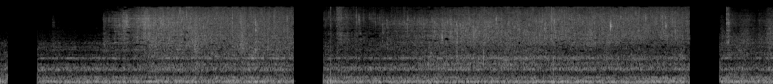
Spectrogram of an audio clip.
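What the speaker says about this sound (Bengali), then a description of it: "অল্প আছে চিকেনগুলো আমি লাল লাল করে ভেজে নেব।" Marinated chicken frying in very hot oil in a wok, a loud continuous hiss and crackle heard close up, broken by two short moments of silence.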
